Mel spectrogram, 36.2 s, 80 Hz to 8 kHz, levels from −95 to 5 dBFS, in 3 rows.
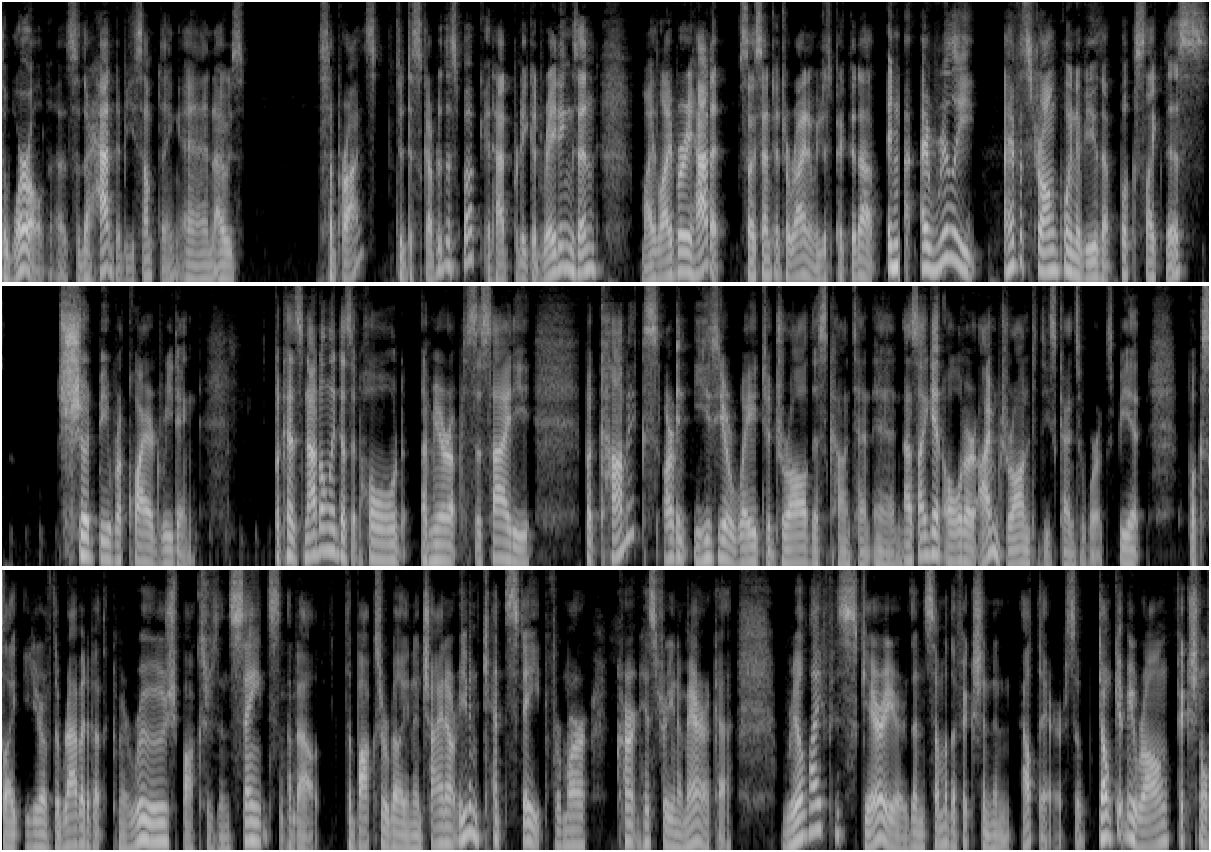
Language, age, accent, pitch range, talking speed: English, 30-49, American, 100-145 Hz, 230 wpm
